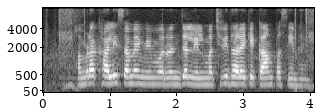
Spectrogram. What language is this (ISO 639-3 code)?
mag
